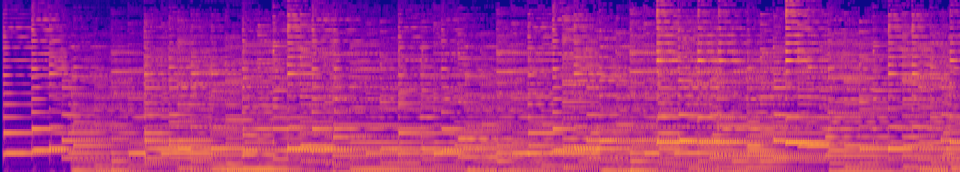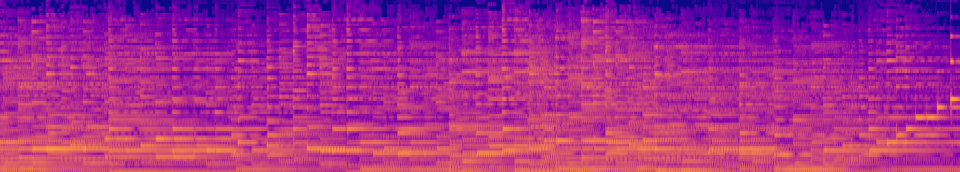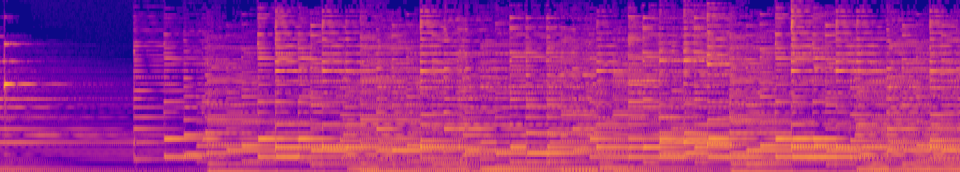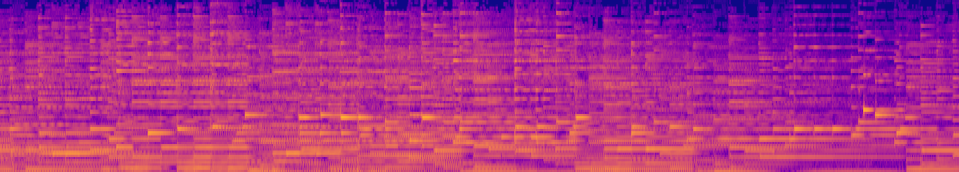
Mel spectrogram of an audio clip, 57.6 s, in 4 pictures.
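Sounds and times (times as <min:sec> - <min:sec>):
solo piano: 0:00.0 - 0:57.5.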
